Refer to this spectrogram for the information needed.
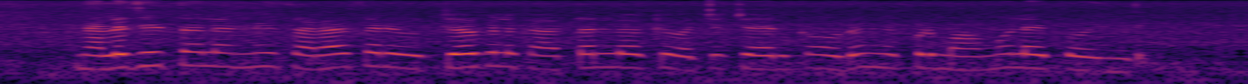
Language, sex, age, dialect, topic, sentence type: Telugu, female, 18-24, Utterandhra, banking, statement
